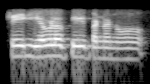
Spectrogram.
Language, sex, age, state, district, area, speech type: Tamil, female, 60+, Tamil Nadu, Thanjavur, urban, conversation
